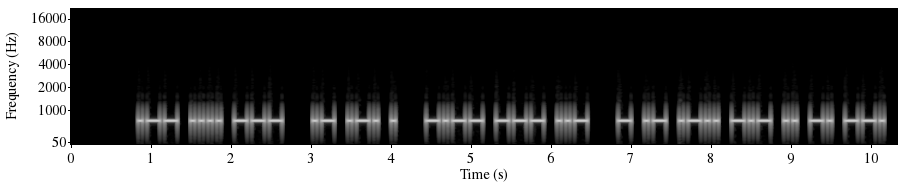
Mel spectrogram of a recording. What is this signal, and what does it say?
Morse code, heard as a keyed tone, about 22 wpm, 700 Hz. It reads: WHO ARE YOU TALKING
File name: practice / 22wpm / Sentences with 2-Word Phrases - 22wpm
